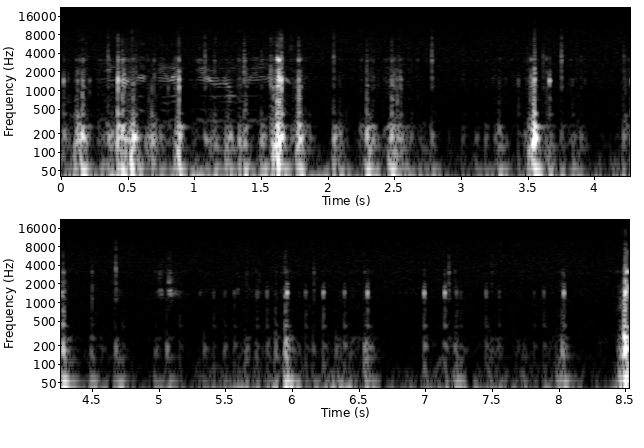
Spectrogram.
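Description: Irregular knocks and rattles of travelling over a bumpy dirt trail, over a constant low rumble, with the loudest jolts about half a second and three and a half seconds in.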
